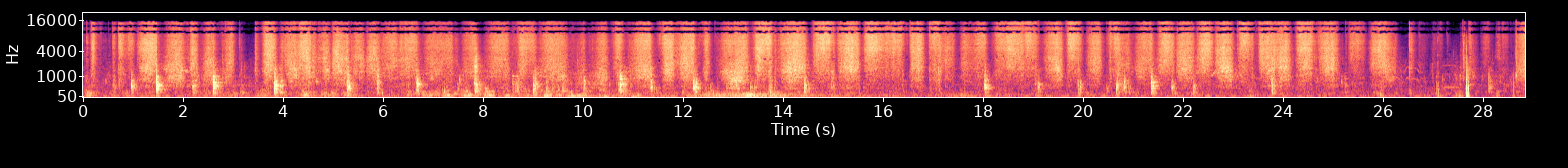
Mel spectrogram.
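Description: Stiff-bristled push broom scrubbing wet, soapy concrete, in quick repeated strokes about two a second, with a short lull and a single click near the end.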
